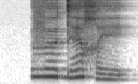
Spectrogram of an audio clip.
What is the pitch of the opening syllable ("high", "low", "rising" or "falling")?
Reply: high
